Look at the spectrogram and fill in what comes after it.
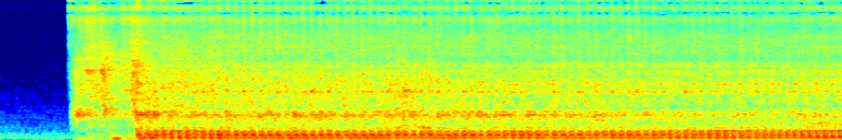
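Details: Zombruin engine after plug wire refitted, fuel valve off because of a leak: cranks briefly, catches within half a second, settles into steady even idle with low beat; starts normally.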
